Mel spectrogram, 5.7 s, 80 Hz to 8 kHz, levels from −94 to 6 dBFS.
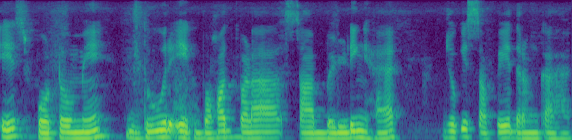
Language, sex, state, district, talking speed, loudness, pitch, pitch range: Hindi, male, Jharkhand, Garhwa, 165 wpm, -16 LUFS, 130 Hz, 120-140 Hz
